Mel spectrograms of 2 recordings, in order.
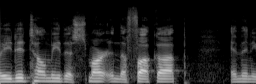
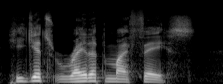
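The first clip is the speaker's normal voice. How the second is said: ordinary talk, nothing marked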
